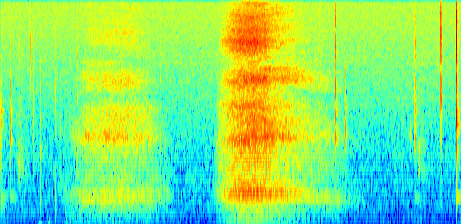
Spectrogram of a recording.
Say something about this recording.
A person yawning out of exhaustion...or boredom.
breathe, tired, yawn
